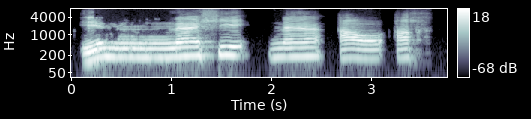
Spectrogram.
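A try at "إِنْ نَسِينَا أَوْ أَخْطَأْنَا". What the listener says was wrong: Si-nya itu tebal. Dan na-nya itu panjang ya. Sina. Panjang ya. Panjangnya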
